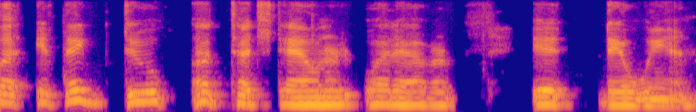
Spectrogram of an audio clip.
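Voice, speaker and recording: A woman's very deep, low voice, dark and mellow in tone, somewhat breathy, with ordinary pitch variation. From Kansas City, US Midwest. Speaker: livestream host. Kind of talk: casual livestream chat. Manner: casual, chatty.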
